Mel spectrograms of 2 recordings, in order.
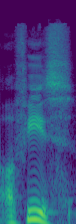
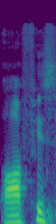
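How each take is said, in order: First: The stress is on the second syllable. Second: The stress is on the first syllable.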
